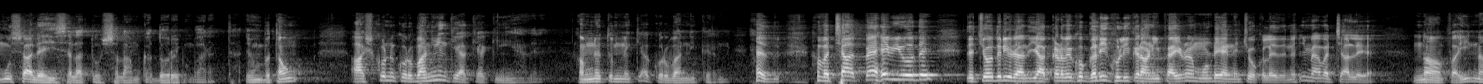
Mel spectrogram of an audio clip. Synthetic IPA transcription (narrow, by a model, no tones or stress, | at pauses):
muːsaːəleːɦɪsəla̰ːt̪oːsəla̰ːmkaːd̪ɔːɾeːmʊbaːɾək̚tt̪ʰḁ̃ːbət̪aːõːaːʃkoːnẽːkʊɾbaːnijãːkɪjaːkɪjaːkḭːɛ̃ːd̪əɾ | həmnẽːt̪ʊmnẽːkɪjaːkʊɾbaːniːkəɾneː | bətːʃʰaːpɛːeːʋiːoːd̪eːt̪eːt͡ʃɔːd̪ɾiːʊɾãːd̪iːaːkːəɽʋeːkʰːoːɡəliːkʰʊliːkəɾaːɽ̃ĩːpɛːiːoːnẽːmʊ̃ːɳɖeːɛːnẽːt͡ʃoːkleːd̪eneːimɛ̃ːbətːʃʰaːleːa̰ː | nãːpa̰ːiːnãː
